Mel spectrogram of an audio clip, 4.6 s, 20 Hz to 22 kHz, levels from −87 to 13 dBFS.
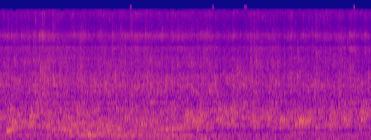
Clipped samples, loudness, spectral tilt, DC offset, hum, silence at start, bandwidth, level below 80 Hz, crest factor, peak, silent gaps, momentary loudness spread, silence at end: under 0.1%; -30 LUFS; -2.5 dB/octave; under 0.1%; none; 0 s; 16 kHz; -50 dBFS; 14 dB; -18 dBFS; none; 3 LU; 0 s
